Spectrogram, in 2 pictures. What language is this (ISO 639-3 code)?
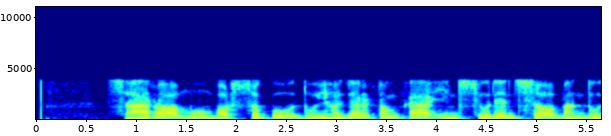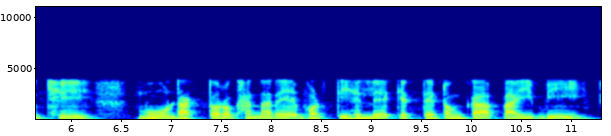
ori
